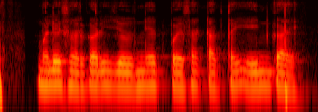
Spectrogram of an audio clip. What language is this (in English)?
Marathi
